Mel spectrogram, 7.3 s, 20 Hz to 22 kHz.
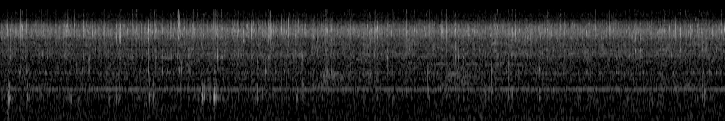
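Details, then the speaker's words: Lead-acid mower battery being restored, on charge, 78-degree day: faint steady fizzing hiss with tiny crackles and no motor behind it as the cells gas while taking charge; battery gassing while charging. "I'm going to be very quiet. See if the camera picks up this sizzling from the battery cells."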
